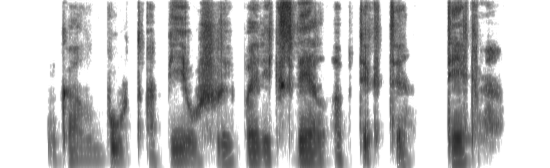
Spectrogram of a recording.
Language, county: Lithuanian, Kaunas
